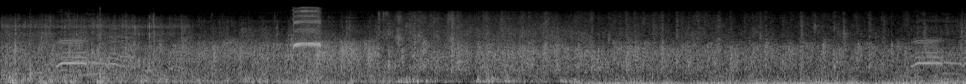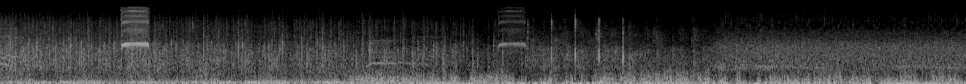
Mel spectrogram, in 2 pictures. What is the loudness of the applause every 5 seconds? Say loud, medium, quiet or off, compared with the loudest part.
loud, loud, medium, medium.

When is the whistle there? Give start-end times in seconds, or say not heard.
2.9-3.4, 10.8-11.3, 14.6-15.1.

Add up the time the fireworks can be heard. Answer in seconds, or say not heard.
not heard.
